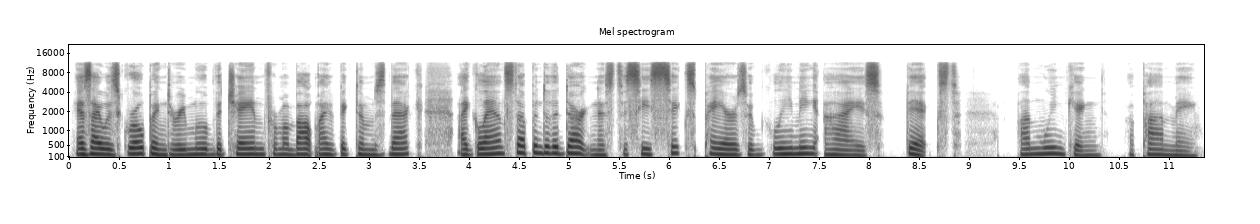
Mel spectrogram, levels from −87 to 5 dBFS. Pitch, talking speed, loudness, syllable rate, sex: 190 Hz, 160 wpm, -20 LUFS, 4.4 syllables/s, female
